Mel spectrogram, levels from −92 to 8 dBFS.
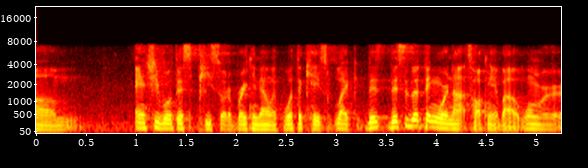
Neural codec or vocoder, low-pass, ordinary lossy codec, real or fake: none; 7.2 kHz; MP3, 64 kbps; real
